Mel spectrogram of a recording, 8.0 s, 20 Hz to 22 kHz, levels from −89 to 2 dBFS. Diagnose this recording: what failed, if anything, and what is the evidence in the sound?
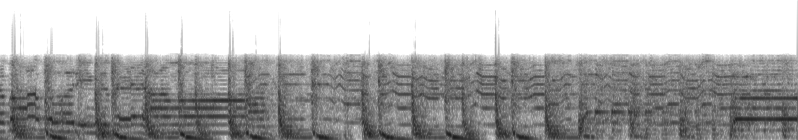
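Nothing has failed in this recording: the signal path from capture through to playback holds steady, with no break, distortion or disturbance anywhere in the sound.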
